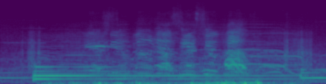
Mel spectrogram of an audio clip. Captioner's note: chanting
